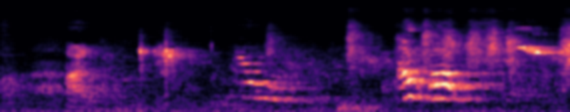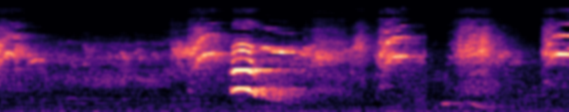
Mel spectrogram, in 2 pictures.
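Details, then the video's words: Wild macaws, described as hungry, in the Amazon rainforest: a run of harsh, squawking calls with overlapping raucous notes and some higher chirps, several birds calling over quiet jungle background. "hungry Wild Macaws in the Amazon Jungle Rainforest Nature Sounds"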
